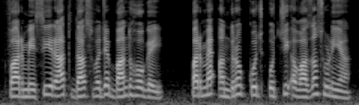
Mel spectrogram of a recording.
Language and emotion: Punjabi, fearful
